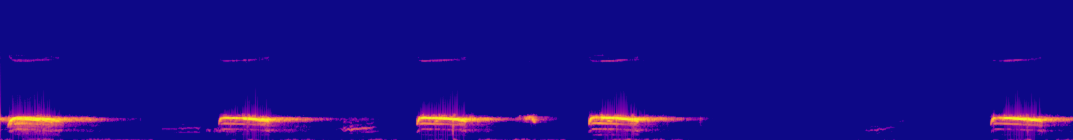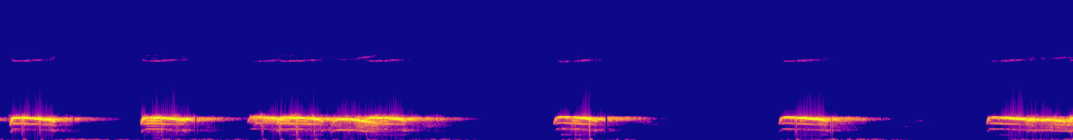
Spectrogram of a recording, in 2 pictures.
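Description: A bird's harsh, squawking calls, repeated about a dozen times at roughly one-to-one-and-a-half-second intervals, each call falling in pitch, with a pause of about two seconds midway.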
